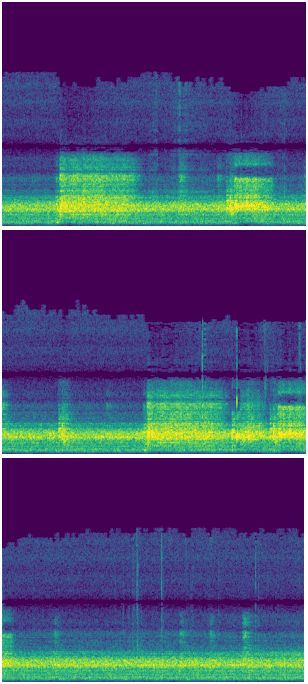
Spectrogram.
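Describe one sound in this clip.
An O-gauge model diesel locomotive rolls slowly along three-rail track.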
